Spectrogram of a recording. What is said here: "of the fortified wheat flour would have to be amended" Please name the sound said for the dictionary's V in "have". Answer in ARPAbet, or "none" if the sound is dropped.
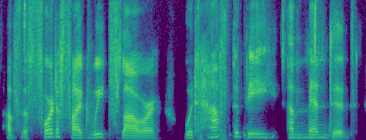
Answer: F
